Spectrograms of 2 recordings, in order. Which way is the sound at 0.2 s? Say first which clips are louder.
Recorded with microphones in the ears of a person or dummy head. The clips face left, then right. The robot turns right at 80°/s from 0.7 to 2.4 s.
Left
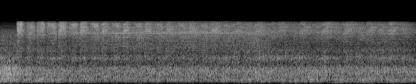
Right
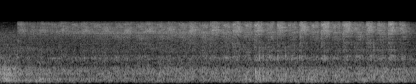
Left 3 dB; 95° left.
